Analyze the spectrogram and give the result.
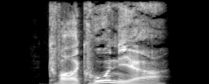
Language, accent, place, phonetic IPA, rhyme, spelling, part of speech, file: German, Germany, Berlin, [kvɔʁˈkoːni̯a], -oːni̯a, Quarkonia, noun, De-Quarkonia.ogg
- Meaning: plural of Quarkonium "quarkonia,quarkoniums"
